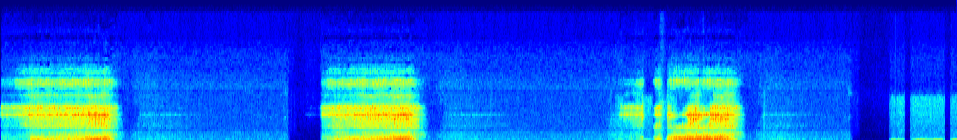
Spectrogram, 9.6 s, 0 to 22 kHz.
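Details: Person snoring while asleep, apparently after a game: loud, rough snores on each breath in, about 20 a minute, with quiet pauses between; ordinary snoring.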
